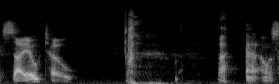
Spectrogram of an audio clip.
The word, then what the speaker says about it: Scioto: And the name of the river is Scioto. Scioto. And if you look at it, it looks like Scioto.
